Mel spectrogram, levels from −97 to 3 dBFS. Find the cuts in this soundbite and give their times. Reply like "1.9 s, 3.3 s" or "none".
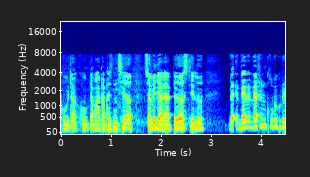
none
